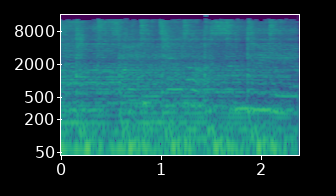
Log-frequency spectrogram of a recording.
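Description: K-pop song with a strong bass beat played loud over an arena sound system during a live performance, recorded on a phone.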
